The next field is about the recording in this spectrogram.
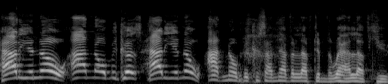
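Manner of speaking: high, loud trailer-style delivery. Quoting a movie trailer line: Jodie Foster impression. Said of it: "Perfect Jodie Foster impression".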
